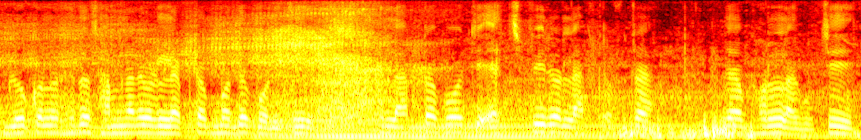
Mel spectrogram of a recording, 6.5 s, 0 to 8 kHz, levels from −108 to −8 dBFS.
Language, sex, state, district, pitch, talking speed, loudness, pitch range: Odia, male, Odisha, Malkangiri, 155 Hz, 160 wpm, -14 LUFS, 140-160 Hz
